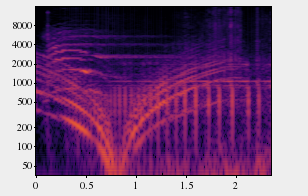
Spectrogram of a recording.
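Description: Electronic sound effect for an animated logo: several pitched tones glide down together, then sweep back up over a fast run of ticks, about ten a second, in a cartoonish, cat-like way.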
